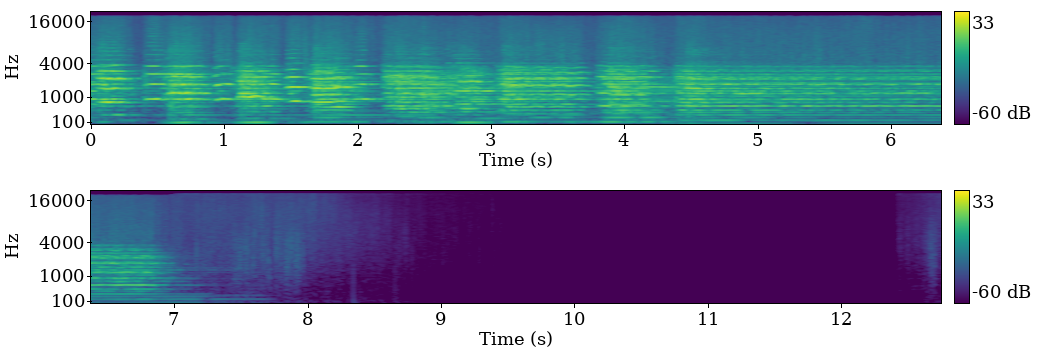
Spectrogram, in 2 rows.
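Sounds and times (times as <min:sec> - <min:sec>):
baroque concerto in D major allegro movement: 0:00.0 - 0:07.4.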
